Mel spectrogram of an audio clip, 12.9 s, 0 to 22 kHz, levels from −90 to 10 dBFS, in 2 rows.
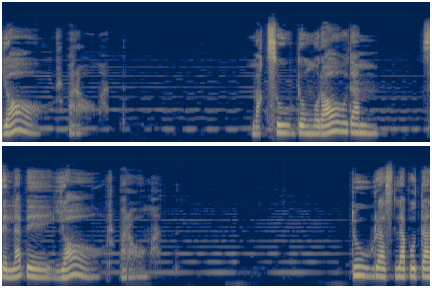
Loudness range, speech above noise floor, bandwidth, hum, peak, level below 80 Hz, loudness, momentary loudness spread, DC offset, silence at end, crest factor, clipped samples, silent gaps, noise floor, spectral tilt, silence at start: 19 LU; 35 dB; 14.5 kHz; none; -4 dBFS; -80 dBFS; -22 LUFS; 21 LU; under 0.1%; 0 s; 22 dB; under 0.1%; none; -58 dBFS; -3 dB/octave; 0 s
